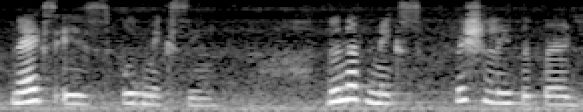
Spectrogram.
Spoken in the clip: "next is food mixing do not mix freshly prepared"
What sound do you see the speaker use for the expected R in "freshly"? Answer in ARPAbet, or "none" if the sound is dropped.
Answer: none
